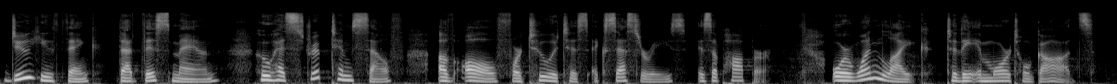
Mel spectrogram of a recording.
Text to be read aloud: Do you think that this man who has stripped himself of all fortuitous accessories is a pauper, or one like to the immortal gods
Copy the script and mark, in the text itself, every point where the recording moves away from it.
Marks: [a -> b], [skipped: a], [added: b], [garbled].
Do you think that this man who has stripped himself of all fortuitous accessories is a pauper, or one like to the immortal gods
